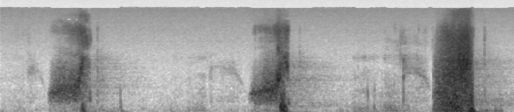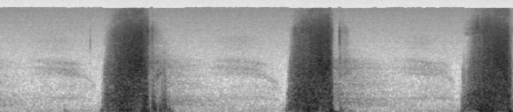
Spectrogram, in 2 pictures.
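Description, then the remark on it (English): Six sharp whip swishes lash through the air at a steady pace, roughly two seconds apart, each a loud, airy crack-like whoosh with quiet pauses between. “If I could preach justification by the whip and chain people up here, and they could get up here, and then we'd whip them.”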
